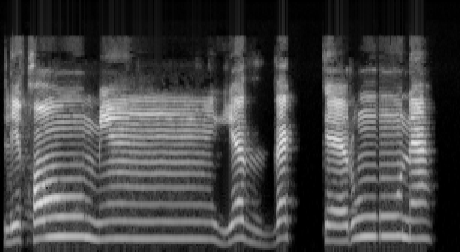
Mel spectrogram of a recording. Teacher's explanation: नी बोल के यहाँ पर गुन्ना करना, इख्फा नहीं करना, आवाज छुपना नहीं, नाक में घूमना आवाज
